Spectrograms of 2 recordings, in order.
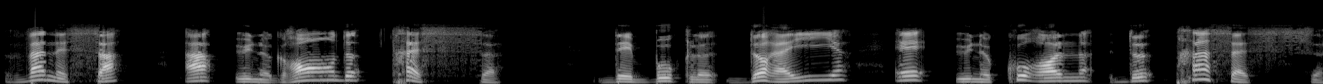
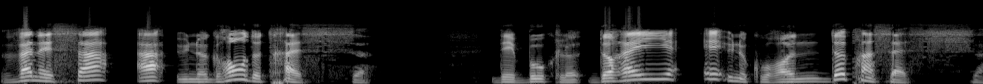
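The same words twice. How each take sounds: First: Slow, with a pause after each chunk of the sentence; syllable by syllable. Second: Flowing phrase with one clear pause after "tresse,"; pause only at punctuation. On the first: Teacher to young readers, slow and broken into syllables. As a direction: read it slowly, one piece at a time, like sounding out for a child. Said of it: "phrase découpée en syllabes". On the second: Teacher models fluent reading with a pause at the comma. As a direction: read smoothly, stopping only at the comma. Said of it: "laissez un temps de pause après chaque ponctuation".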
